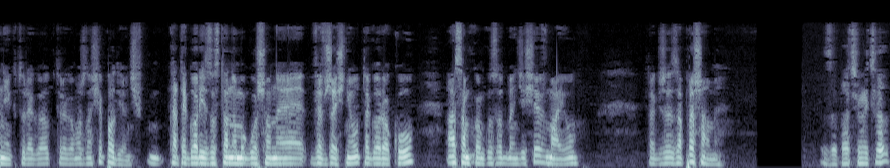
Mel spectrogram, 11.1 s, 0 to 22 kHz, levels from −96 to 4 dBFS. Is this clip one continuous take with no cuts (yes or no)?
no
